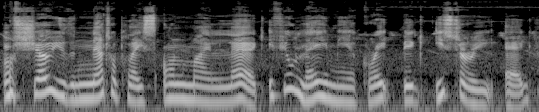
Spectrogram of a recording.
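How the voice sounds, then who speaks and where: A woman reading children's poems aloud in an expressive, sing-song way. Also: mid-range voice, normal speed, a little hiss or hum, rough recording. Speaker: reader.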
